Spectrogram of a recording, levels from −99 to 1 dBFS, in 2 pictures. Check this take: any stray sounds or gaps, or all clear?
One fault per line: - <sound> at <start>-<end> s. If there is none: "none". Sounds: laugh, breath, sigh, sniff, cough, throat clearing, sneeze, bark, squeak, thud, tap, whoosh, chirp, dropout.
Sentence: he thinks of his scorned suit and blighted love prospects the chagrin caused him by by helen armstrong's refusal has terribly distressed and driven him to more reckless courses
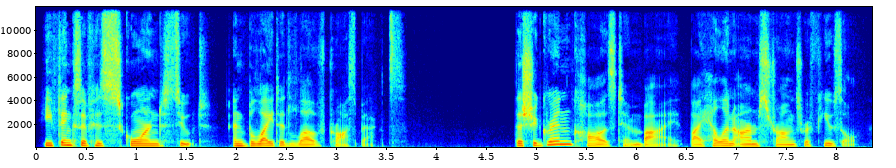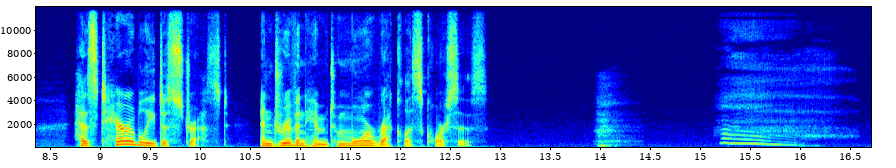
- sigh at 13.9-14.5 s
- sigh at 15.1-16.6 s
